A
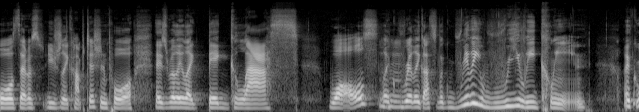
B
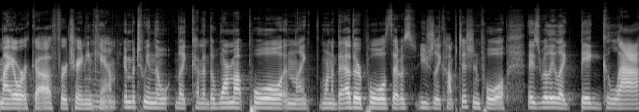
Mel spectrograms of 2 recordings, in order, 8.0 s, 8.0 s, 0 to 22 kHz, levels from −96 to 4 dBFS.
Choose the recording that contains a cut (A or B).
B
